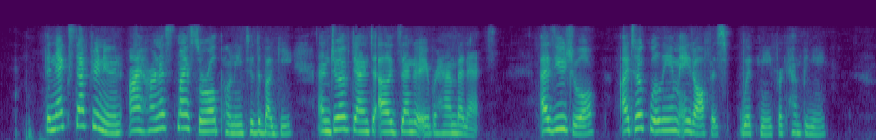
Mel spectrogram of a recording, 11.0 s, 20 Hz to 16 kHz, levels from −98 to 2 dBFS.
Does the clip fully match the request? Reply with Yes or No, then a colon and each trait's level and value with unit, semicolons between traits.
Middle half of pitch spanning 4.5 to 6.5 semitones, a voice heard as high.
Yes: average, 5.0 semitones; very high, 260 Hz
